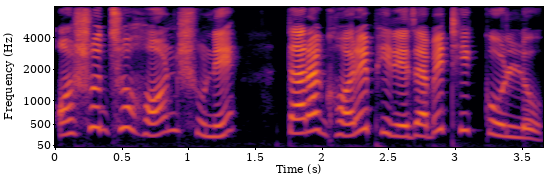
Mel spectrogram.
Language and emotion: Bengali, neutral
